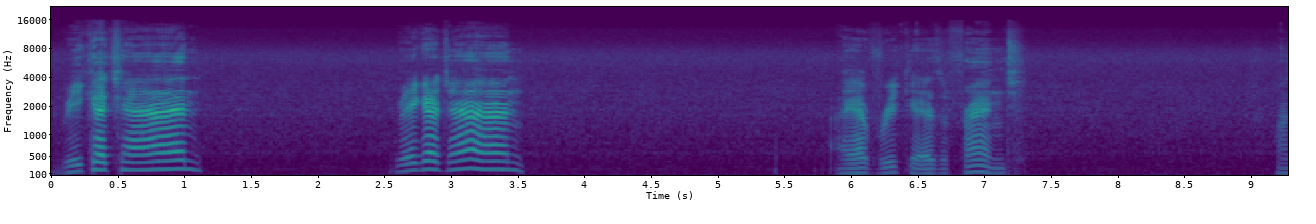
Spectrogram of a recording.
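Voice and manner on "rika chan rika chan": excited call. Real, not acted. Excitedly calling a character's name.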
